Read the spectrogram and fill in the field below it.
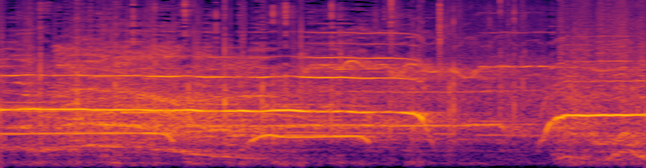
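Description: A loud, high-pitched scream from an audience member at a lip-sync show rises and falls almost nonstop over a cheering crowd, dipping briefly near the end before the shrieking starts up again.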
